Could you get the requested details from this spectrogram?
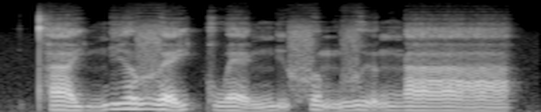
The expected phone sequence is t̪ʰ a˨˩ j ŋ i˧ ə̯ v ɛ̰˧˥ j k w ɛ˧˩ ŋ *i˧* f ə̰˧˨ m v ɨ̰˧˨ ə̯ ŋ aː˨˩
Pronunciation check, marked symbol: incorrect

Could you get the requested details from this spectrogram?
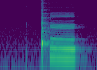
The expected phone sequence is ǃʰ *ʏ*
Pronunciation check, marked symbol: correct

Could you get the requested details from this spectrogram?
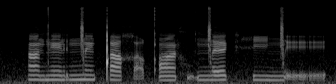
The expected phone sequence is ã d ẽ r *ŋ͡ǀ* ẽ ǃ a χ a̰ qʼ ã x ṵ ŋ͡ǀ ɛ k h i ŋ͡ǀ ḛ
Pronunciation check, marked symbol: correct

